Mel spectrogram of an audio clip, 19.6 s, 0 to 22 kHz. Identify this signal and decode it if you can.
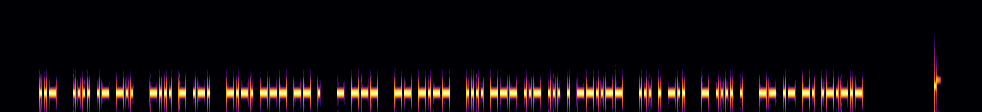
Morse code, heard as a keyed tone, about 25 wpm, 700 Hz. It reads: U HAD BTR COME TO MY HOUSE, SED THE MAN.
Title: Sentences from Top 400 Words and Abbreviations 25wpm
